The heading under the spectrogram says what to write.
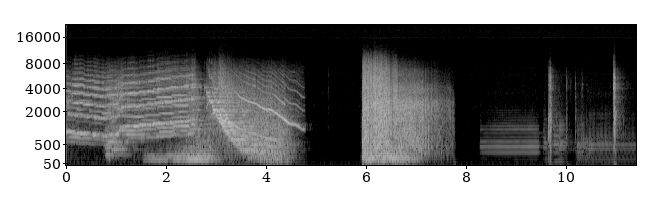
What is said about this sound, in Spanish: Estuche de cometa gigante marca Acme. Una bomba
